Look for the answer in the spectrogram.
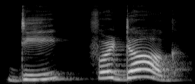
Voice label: "d dog", english; grade1; identifying letters i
